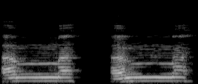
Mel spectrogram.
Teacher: یہاں پر ہم نے میم مشدد کو غننے کے ساتھ پڑھنا ہے، آواز کو ناک میں لے جا کر تھوڑا سا لمبا کرنا ہے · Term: غنہ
